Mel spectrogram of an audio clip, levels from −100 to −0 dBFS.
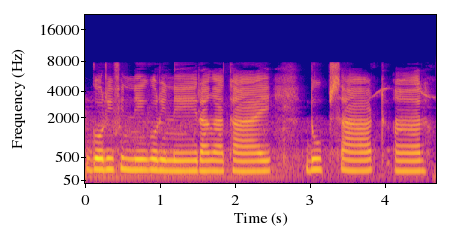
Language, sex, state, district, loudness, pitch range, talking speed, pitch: Chakma, female, Tripura, Unakoti, -16 LUFS, 210-225 Hz, 100 wpm, 215 Hz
